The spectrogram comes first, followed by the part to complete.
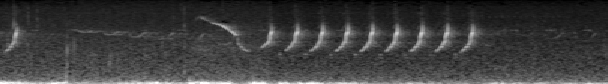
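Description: A songbird singing: one long whistle sliding down in pitch, then a quick run of about ten short down-slurred notes, some five a second. Low wind rumble runs underneath.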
